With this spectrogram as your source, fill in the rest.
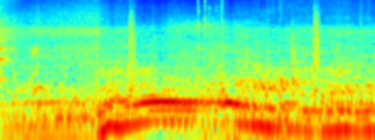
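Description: A sports car engine rumbles and revs.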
